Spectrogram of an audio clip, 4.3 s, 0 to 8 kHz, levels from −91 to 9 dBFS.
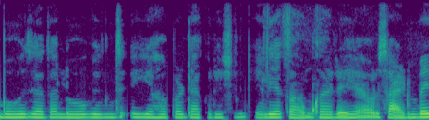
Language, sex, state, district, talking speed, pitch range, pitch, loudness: Hindi, female, Delhi, New Delhi, 225 wpm, 190-200 Hz, 195 Hz, -18 LUFS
